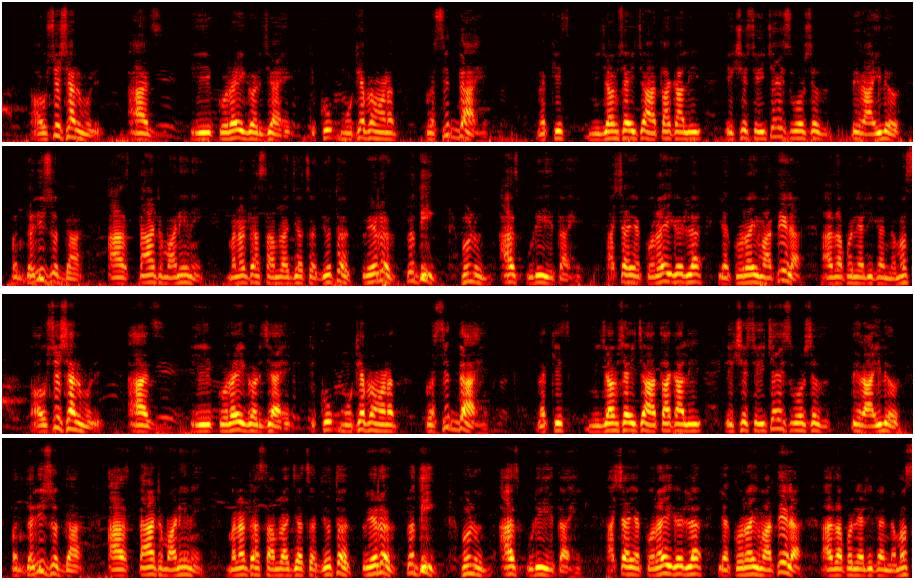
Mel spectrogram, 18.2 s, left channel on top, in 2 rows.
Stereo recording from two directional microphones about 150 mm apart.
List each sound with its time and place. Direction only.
0.3 s a man's voice: 40° left (ahead or behind)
